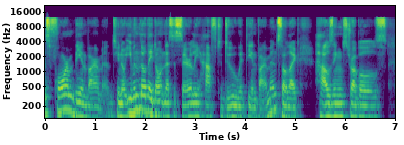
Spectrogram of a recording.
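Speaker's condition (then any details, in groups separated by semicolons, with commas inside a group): No condition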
